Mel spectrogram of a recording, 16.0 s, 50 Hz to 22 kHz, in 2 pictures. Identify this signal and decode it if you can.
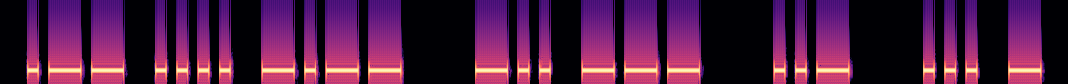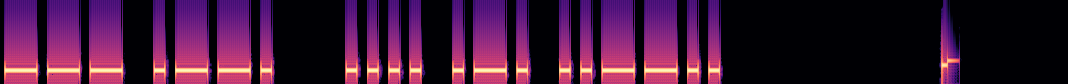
Morse code, heard as a keyed tone, about 15 wpm, 700 Hz. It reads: WHY DO U STOP HR?
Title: Sentences from Top 300 Words and Abbreviations 15wpm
